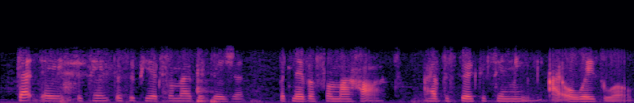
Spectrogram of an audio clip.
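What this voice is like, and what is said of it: Cute-sounding accented voice. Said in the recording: “with your accent, you sound so cute”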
